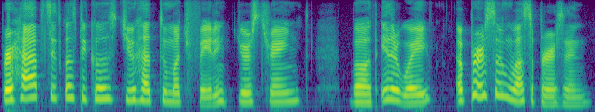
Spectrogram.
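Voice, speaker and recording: A woman's voice: mid-range voice, sing-song, moderate pace, fairly bright tone, no room sound. Woman, giggly fanfic reader and reactor, very dry close sound. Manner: giggly, often breaks into laughter. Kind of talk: audio fanfic reading with live reactions.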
